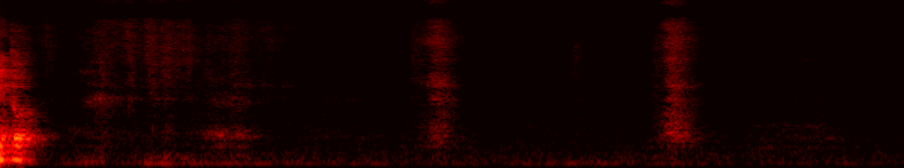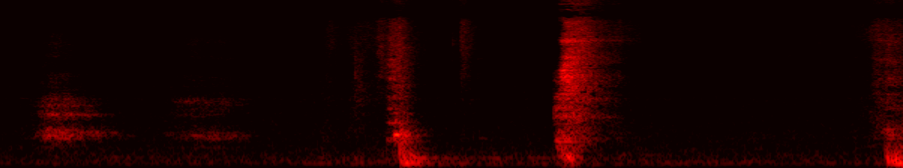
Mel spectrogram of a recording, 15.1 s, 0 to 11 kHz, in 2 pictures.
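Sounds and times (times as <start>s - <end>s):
faint breaths: 7.8s - 9.8s.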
